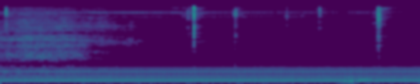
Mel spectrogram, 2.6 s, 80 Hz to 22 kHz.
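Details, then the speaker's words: Recovered fluorescent tube starter tested after removing its capacitor: quiet steady mains hum with a few faint ticks over about two seconds; starter works but is slow, taking about 2 seconds to strike; fault was the capacitor. "OH là et ben il fonctionne c'est juste qu'il est un peu lent mais il fonctionne"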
